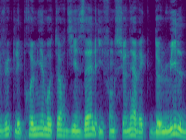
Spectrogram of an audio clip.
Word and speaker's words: Diesel: crois, inventés par Rudolf Diesel. C'était vraiment son nom. Enfin, en allemand, je crois que ça se prononce Diesel, il me semble, mais... Du coup, en français, on l'a prononcé diesel par la suite.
